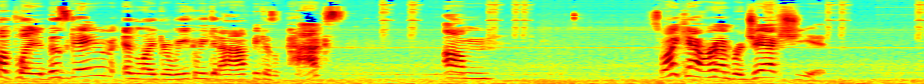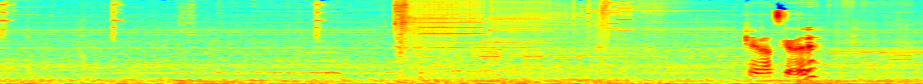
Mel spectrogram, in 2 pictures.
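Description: A young woman talks and laughs with animation into a close microphone.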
